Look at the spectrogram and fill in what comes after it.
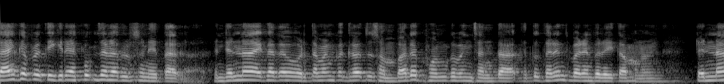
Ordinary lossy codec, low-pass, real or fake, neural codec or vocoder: none; 7.2 kHz; fake; codec, 24 kHz, 0.9 kbps, WavTokenizer, small release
